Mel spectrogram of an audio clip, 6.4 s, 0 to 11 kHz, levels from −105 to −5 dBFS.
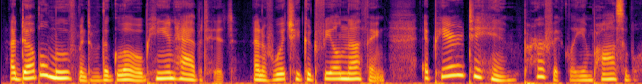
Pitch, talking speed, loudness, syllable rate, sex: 215 Hz, 185 wpm, -17 LUFS, 6.2 syllables/s, female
